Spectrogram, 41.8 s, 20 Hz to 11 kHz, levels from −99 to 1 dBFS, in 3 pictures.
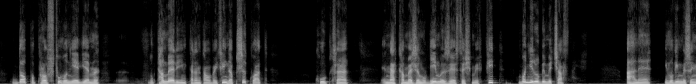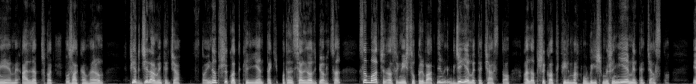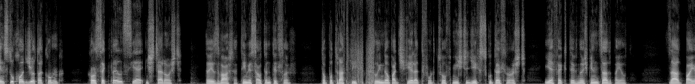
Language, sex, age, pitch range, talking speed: Polish, male, 20-39, 120-160 Hz, 130 wpm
